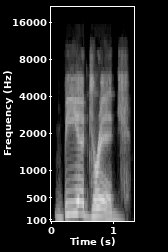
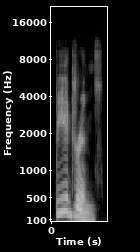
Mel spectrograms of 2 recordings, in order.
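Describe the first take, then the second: First: The name ends with a 'ridge' sound. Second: The name ends with a 'rins' sound. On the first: The speaker calls it wrong. "he would pronounce it Beadridge" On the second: The speaker calls it right. "they're all saying Biedrins"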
